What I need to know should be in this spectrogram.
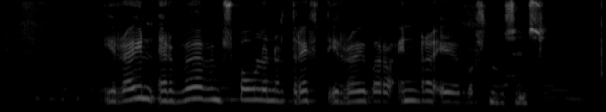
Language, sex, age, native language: Icelandic, female, 40-49, Icelandic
